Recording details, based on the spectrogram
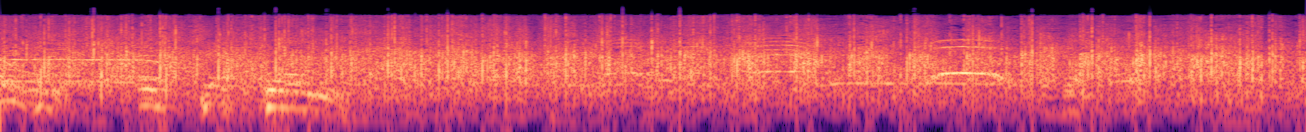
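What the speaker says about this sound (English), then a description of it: "How about another round of applause for Hall of Famers Ray Evernham" A seated audience at the NASCAR Hall of Fame gives sustained applause for its Hall of Famers, a dense and steady clatter of many hands, with a few voices and cheers mixed in.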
